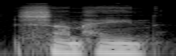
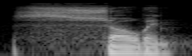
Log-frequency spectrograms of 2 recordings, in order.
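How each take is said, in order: First: It starts with 'sam', with a clear 'm' sound. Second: It starts with 'sow', with no 'm' sound. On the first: The speaker calls it wrong. "if I was to say it phonetically as it's as it's written" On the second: The speaker calls it right. "but it's pronounced Sowin apparently"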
